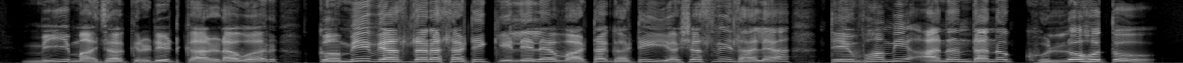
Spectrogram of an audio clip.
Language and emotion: Marathi, happy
